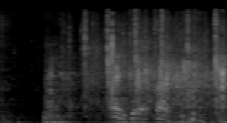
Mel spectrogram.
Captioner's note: audience applauding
